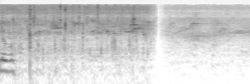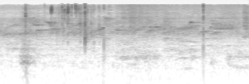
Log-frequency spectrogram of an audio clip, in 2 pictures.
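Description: Faint clinks of a metal spatula stirring dal in the pan, cut off abruptly about two seconds in. After that, quiet outdoor background with faint bird chirps.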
